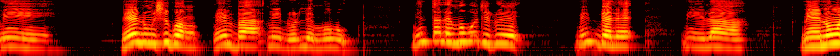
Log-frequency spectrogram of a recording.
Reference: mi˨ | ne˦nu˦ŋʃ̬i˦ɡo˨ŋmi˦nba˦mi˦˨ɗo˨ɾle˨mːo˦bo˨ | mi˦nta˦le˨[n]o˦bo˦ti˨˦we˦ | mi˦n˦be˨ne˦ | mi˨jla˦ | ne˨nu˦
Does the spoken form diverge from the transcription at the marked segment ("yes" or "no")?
yes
